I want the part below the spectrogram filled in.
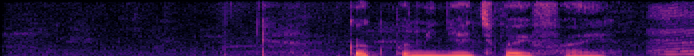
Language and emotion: Russian, neutral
